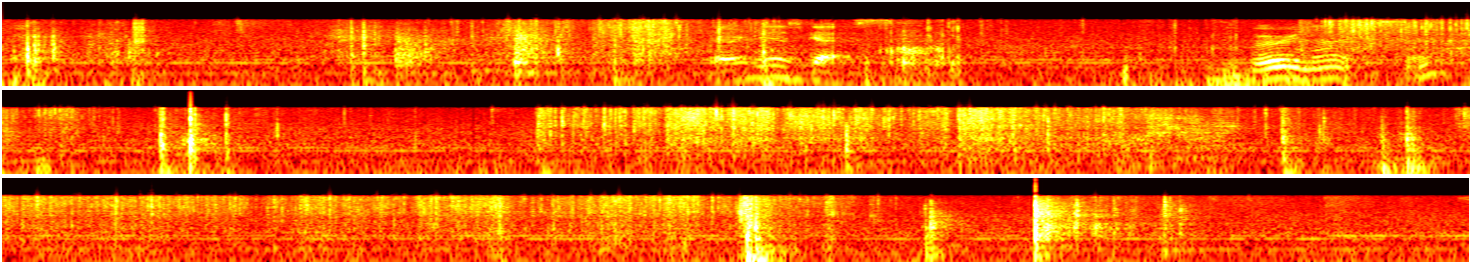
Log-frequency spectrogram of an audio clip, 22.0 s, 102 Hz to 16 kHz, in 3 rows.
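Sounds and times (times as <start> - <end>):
packaging rustling and crinkling: 1.7 - 5.1, 5.7 - 8.6, 10.0 - 19.2.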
